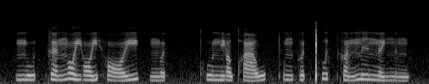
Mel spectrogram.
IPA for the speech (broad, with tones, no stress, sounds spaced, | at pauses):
n̪ uː˨˥ t̚ k ɛː˨˥ ŋ ɔː˨˧ j ɔː˨˥ j h ɔː˨˥ j | ŋ ɵ˨ t̚ | kʰ uː˨ n j ɐ˨˧ w kʰ aː˨˥ w | pʰ ʊ˧ ŋ k ɵ˧ t̚ kʷʰ iː˥ t̚ k ɐ˨˥ n n̪ iː˧ n̪ e˨˧ j ŋ ɪ˨ ŋ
